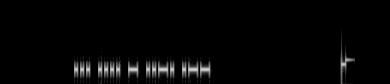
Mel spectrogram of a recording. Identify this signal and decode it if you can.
Morse code, heard as a keyed tone, about 38 wpm, 700 Hz. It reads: SHTFW
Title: Code Groups - 5 Letters - 40wpm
